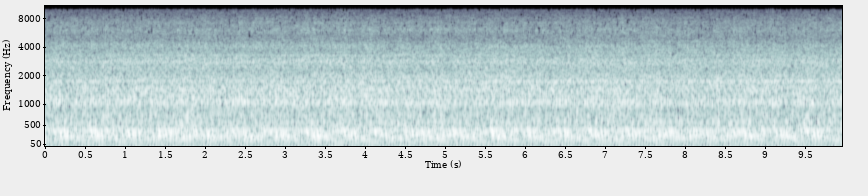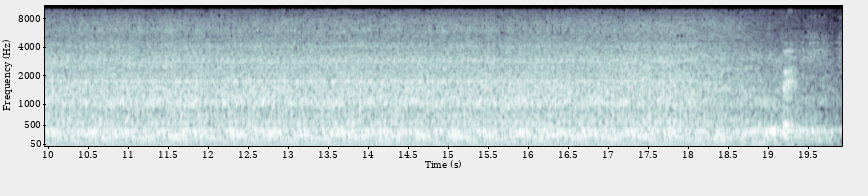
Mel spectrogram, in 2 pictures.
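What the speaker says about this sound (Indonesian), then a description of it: "genset ini bisa kita stop secara manual. Dia sedang melakukan pendinginan." A Multipro SDG 30000 AS diesel generator idles steadily while cooling down, a loud, even low-pitched engine drone with constant hum that cuts out and winds down at the very end as it shuts off.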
